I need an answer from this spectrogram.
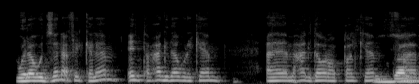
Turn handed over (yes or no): yes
